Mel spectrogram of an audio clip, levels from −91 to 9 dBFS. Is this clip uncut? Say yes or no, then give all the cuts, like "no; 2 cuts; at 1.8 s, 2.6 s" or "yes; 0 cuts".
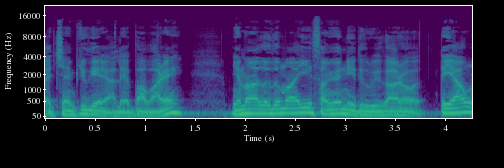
yes; 0 cuts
